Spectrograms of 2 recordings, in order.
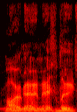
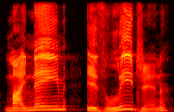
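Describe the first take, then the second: First: It is said in a deep, throaty voice. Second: It is said in an ordinary speaking voice.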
